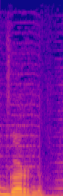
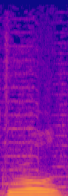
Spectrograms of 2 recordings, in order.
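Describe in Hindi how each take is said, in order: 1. r के लिए जीभ तालू को टैप करती है। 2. जीभ तालू को छुए बिना पीछे खिंचती है। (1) "ये इनकरेक्ट है" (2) "इसकी करेक्ट प्रोनाउंसिएशन क्या है"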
